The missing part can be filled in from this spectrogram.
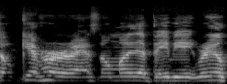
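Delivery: acted male yelling. Retelling how a man yelled outside the store: imitating a man yelling. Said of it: "This man yells out".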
